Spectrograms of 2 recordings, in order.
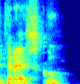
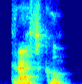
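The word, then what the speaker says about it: træsko: come ha scritto lì nel disco, che si legge Tresco, Trasco. Trasco.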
